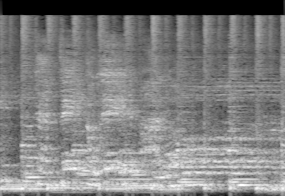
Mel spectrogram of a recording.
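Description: A gospel choir singing with a steady beat behind it.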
